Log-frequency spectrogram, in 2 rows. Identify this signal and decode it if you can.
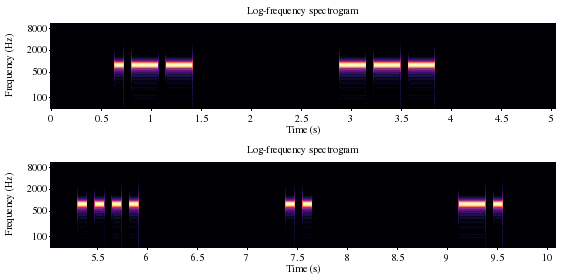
Morse code, heard as a keyed tone, about 14 wpm, spaced as for 5 wpm, 800 Hz. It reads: WOHIN
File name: Morsekurs / Witze / Witz 24. März 2026 25 F70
